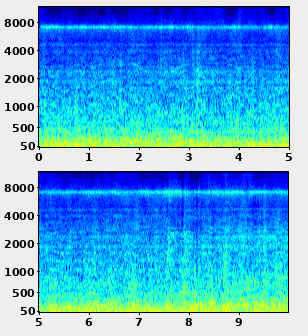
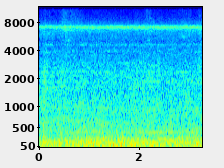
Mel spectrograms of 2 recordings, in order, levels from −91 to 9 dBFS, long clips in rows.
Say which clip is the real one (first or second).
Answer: second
